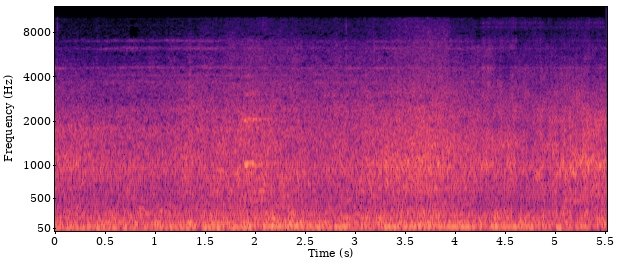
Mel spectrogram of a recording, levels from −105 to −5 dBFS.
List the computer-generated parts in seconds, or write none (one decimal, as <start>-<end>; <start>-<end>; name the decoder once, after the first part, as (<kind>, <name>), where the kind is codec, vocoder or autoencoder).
4.2-5.5 (codec, HILCodec)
